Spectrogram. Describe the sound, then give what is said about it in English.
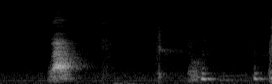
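A small dog, a puppy named Floyd, lets out one sharp, fairly loud bark, followed by a few softer yips and short whines, with no talking. “Puppy!”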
